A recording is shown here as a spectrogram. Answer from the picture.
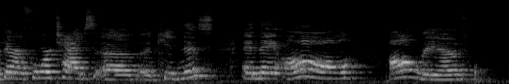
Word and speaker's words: echidna: the other one is the um let me pronounce it correctly uh echidna i had to remember echidna now on the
